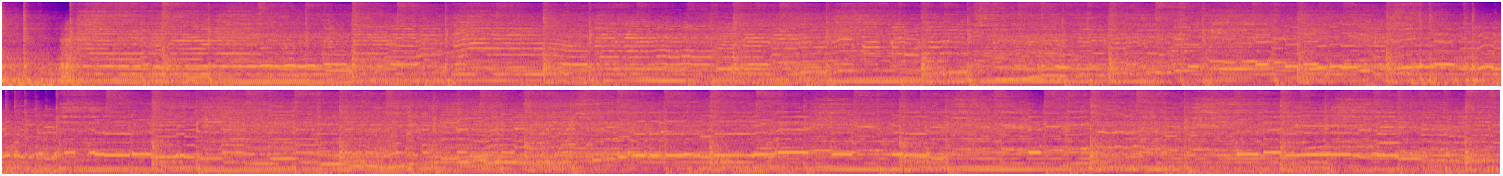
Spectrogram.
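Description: Live hard rock band playing an instrumental passage: a lead electric guitar plays a bending, wavering melody line over bass guitar and drum kit. The full band comes in right at the start, after held notes.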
